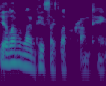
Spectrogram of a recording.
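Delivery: muttering under the breath. Imitating Scully's remark about lemon lime Jell-O, Scully muttering under her breath. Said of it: "under her breath a little bit".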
